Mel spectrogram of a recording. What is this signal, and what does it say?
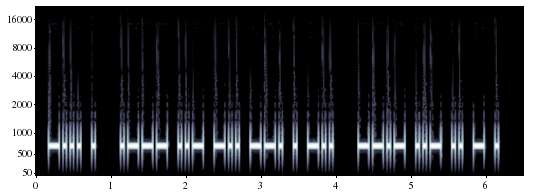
Morse code, heard as a keyed tone, about 25 wpm, 700 Hz. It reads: BE JUDGED QUITE
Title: Pangram Challenge v2 - 25wpm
